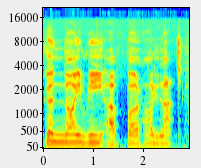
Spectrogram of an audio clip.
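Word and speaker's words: Go n-éirí an bóthar leat: It really think it's pronounced Gunairi Abarhalat, something like that.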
